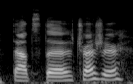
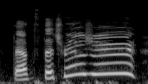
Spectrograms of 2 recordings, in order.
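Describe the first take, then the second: First: Said in the usual way. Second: High, slow, drawn-out exclamation; excited sing-song. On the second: Real, not acted. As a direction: sing it out with delight.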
